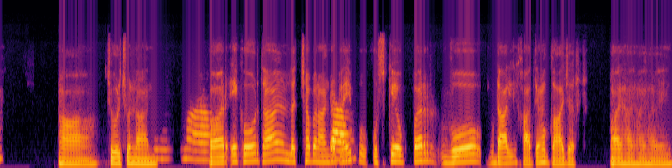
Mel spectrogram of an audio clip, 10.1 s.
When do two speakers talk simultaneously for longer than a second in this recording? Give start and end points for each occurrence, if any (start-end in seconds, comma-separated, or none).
none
